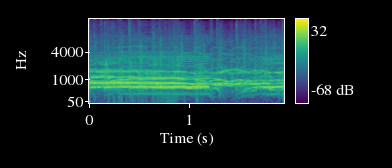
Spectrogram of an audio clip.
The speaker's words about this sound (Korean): 자자 이번에는 신랑 신부의 새로운 시작을 축하하는 의미 축하가 이어지겠습니다. 박수.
